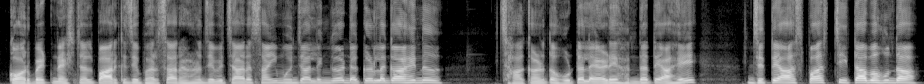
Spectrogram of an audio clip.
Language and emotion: Sindhi, fearful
